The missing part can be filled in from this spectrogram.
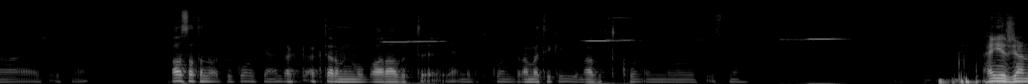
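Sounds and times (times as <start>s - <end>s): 
speech: 1.7s - 7.6s, 9.5s - 10.2s
long high-pitched smoke alarm beep: 3.8s - 4.5s, 5.8s - 6.5s, 7.8s - 8.7s.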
